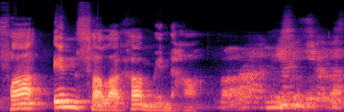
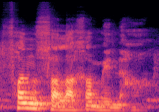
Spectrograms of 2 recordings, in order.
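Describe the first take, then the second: First: The first word is split into separate parts. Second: The first word is said as one joined word.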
